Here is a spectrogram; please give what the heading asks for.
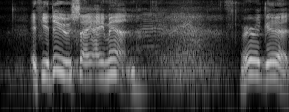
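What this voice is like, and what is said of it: Put-on Australian accent. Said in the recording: “That was my Australian accent”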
